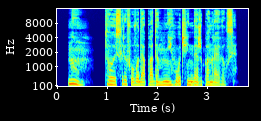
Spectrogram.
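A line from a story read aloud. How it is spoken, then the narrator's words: Breathless, flustered. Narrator (Russian): выдохнула, чувствуя, как к лицу приливает жар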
